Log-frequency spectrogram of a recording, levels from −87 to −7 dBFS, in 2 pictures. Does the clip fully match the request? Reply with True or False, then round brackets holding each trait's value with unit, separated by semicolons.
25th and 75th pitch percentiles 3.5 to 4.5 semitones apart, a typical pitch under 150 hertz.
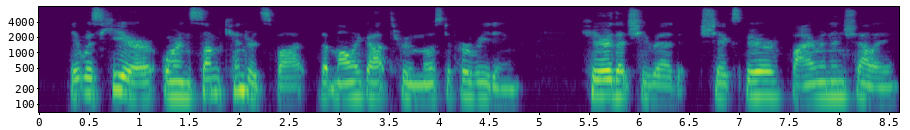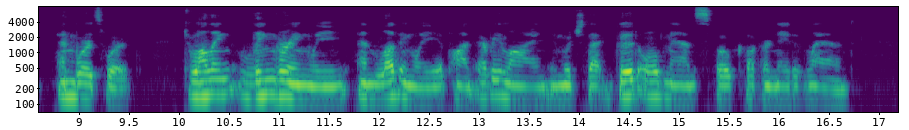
True (4.0 semitones; 135 Hz)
